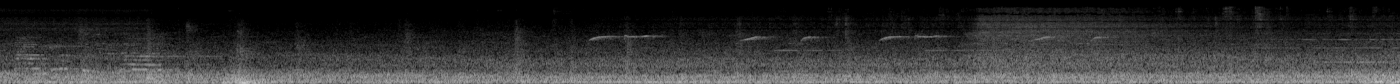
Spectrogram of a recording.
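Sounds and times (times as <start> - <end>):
electric train rumble: 0.0 - 14.0
bird chirps: 7.4 - 9.5.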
